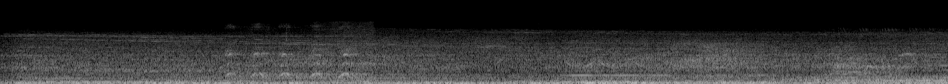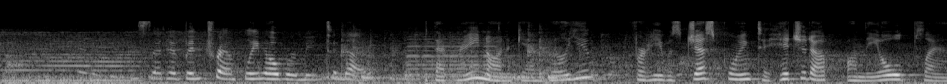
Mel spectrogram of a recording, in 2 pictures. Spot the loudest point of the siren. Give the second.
10 s.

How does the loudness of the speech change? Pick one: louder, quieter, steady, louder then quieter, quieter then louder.
steady.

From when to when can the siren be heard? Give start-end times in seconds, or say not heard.
5.5-11.0.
